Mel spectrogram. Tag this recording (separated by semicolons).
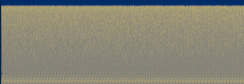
bass; noise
